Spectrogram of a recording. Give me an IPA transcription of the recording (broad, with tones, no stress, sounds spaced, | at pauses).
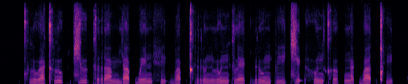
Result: kʰ l u˩˦ a̯ kʰ l u˥˩ k̚ t͡ɕ ɯː˥˩ k r a˩˦ m j a˥˩ p̚ w e˧ n h i˨˩ ʔ b a˨˩ p̚ kʰ r u˩˦ n l u˥˩ n k l ɛː˨˩ k̚ r uː˥˩ m p iː˥˩ t͡ɕ e˥˩ ʔ h u˥˩ n kʰ ɤː˨˩ k̚ ŋ a˨˩ k̚ w a˥˩ t̚ pʰ i˨˩ t̚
